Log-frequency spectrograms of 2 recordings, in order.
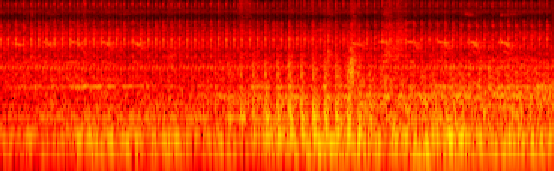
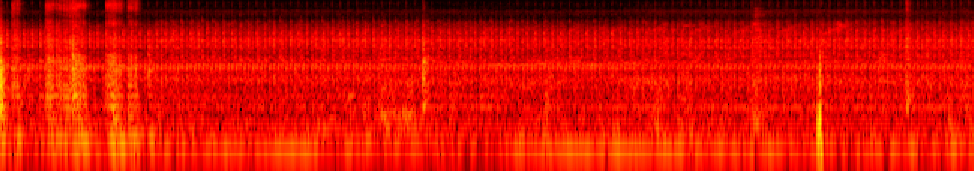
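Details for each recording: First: Beltless spin dryer loaded with clothes after repair: steady whir with soft low rumble, earlier squeak gone; suspension fine, fault was in shifting part; bearing or belt initially suspected. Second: Washing machine spin dryer, loaded with clothes, that is noisy and hard to turn: steady high squeal over a low hum while spinning; the cause is suspected to be the bearing or the belt underneath.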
